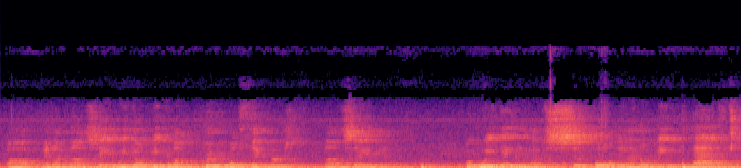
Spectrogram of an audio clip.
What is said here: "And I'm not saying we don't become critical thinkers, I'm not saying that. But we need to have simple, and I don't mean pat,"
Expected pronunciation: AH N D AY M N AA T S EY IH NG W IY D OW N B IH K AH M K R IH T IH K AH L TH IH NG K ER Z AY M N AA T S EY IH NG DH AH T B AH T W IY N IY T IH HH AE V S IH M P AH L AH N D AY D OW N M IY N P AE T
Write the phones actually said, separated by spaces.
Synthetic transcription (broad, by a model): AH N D AY M N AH T S EY IH NG W IY D OW N B IH K AH M K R IH T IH K L TH IH NG K ER Z N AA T S EY IH NG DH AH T B AH T W IY N IY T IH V S IH M P L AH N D AY D OW N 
